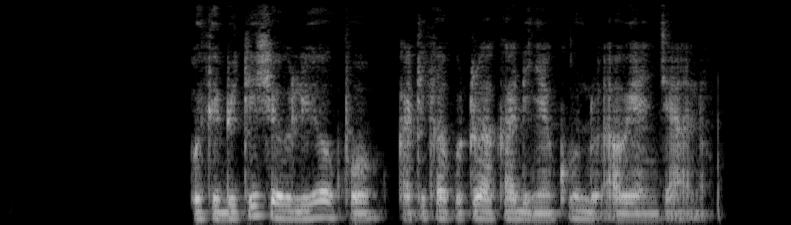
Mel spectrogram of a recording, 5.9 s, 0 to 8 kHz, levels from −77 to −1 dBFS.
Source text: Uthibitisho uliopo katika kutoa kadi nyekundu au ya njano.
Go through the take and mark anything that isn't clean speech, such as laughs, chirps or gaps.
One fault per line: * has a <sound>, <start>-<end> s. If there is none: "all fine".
all fine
